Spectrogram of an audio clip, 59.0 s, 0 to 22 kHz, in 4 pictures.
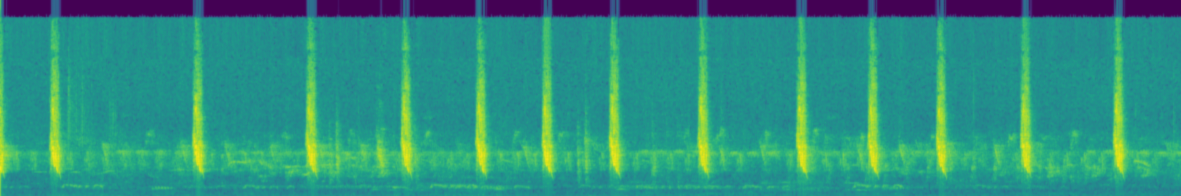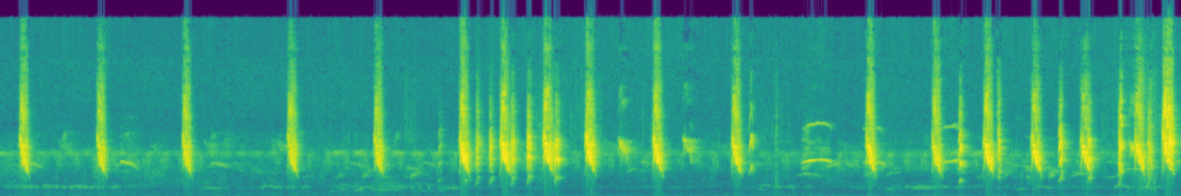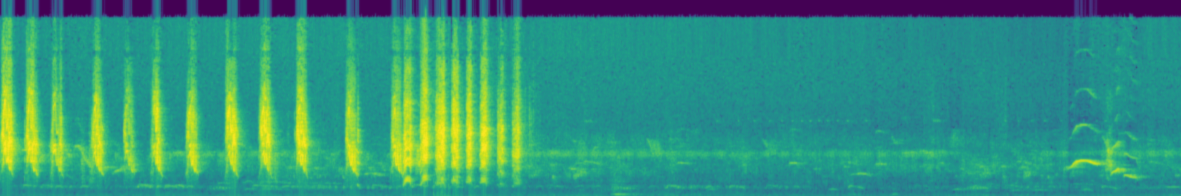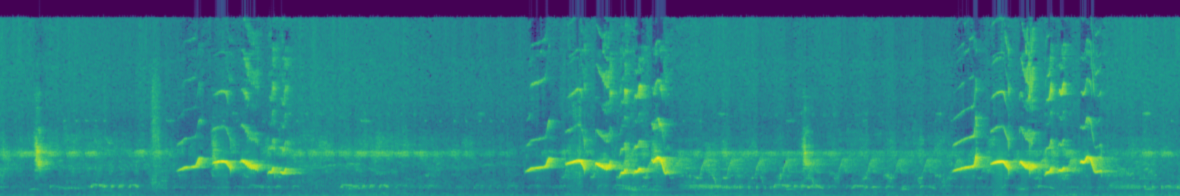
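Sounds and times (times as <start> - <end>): soft low bird chatter: 0.0 - 59.0
sharp high bird chirps: 23.9 - 36.3.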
